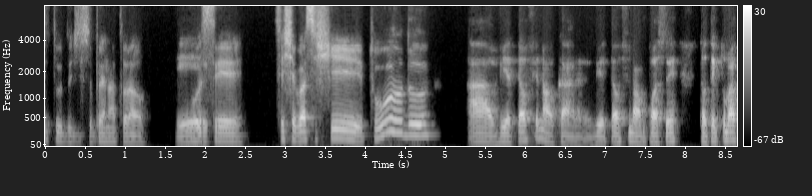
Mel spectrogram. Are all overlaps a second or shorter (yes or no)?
yes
